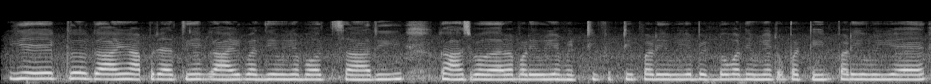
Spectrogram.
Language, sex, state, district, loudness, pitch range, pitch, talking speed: Hindi, female, Rajasthan, Nagaur, -12 LUFS, 230-240 Hz, 230 Hz, 195 wpm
